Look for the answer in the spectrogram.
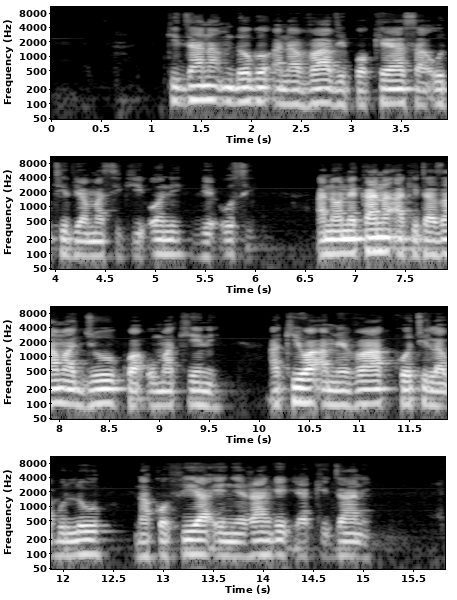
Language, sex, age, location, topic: Swahili, male, 25-35, Nairobi, education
